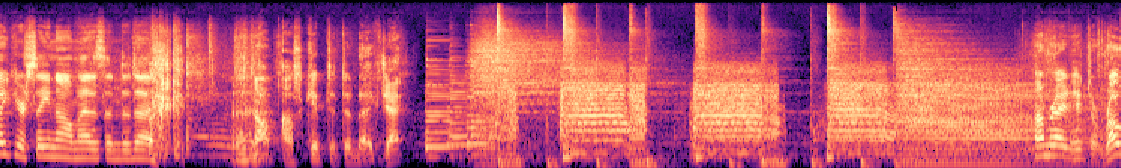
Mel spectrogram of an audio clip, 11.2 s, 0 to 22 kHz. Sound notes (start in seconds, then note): 1.6 laughs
